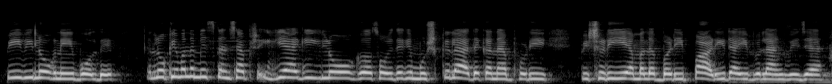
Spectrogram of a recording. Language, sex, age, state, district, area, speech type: Dogri, female, 30-45, Jammu and Kashmir, Udhampur, urban, spontaneous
